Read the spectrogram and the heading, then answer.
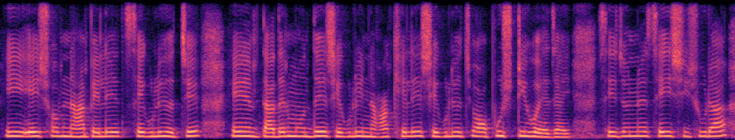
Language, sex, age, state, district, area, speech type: Bengali, female, 18-30, West Bengal, Paschim Medinipur, rural, spontaneous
